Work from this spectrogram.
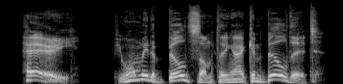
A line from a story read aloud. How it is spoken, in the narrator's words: he said, his voice irritable with a tinge of hurt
